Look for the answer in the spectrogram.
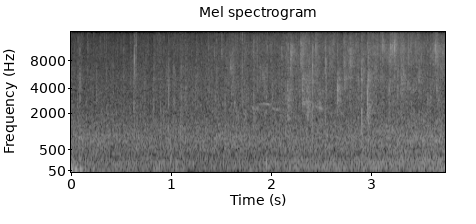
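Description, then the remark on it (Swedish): Heavy rain on a May day, after twelve hours of downpour, pours down in a steady, dense hiss, with scattered drops spattering on a hard surface. The downpour holds at an even level throughout, and no one speaks. “Det är en av de där majdagarna då himlen har öppnat sig och regnet har vräkt ner i tolv timmar redan innan jag påbörjar min dryga mil långa cykelfärd till Frescati Hage”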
